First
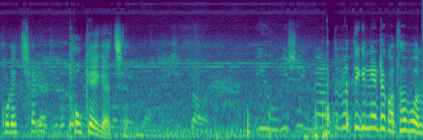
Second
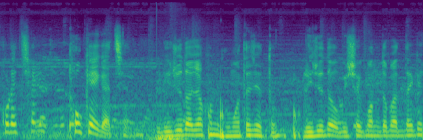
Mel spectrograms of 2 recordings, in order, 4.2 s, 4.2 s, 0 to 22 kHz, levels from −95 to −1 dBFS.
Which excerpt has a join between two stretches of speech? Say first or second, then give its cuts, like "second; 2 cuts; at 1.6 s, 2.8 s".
second; 2 cuts; at 1.4 s, 2.9 s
